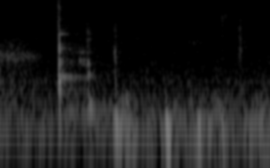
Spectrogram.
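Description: Quiet handling of a plastic-lidded glass bowl chopper, the lid being fitted onto the bowl: one sharp click about half a second in, then a few faint ticks.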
